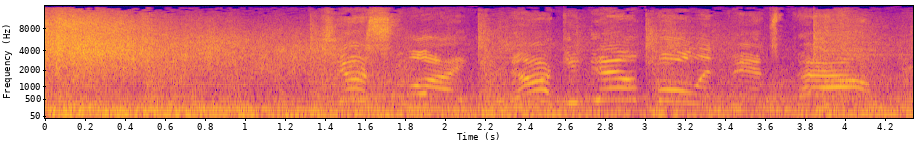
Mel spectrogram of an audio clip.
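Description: A cartoon blast-and-explosion sound effect as an energy attack hits. It fades after about a second and is followed by several short shouted cries, all over dramatic background music.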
